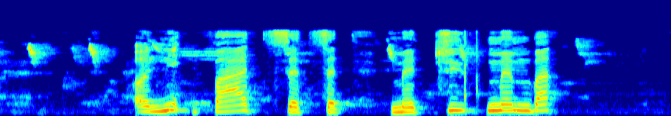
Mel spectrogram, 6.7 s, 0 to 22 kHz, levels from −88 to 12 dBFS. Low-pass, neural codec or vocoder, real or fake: 7.2 kHz; vocoder, 24 kHz, 100 mel bands, Vocos; fake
